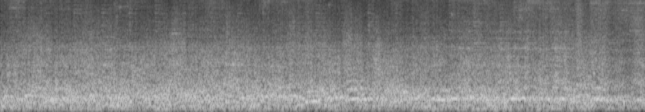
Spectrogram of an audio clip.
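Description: Loaded mineral sand hopper wagons of a freight train rolling past, a steady loud rumble and clatter of steel wheels on the track. The sound drops suddenly near the end.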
